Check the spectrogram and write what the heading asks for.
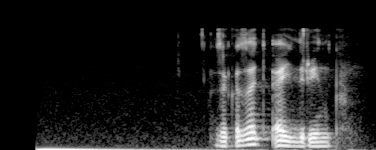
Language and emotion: Russian, neutral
